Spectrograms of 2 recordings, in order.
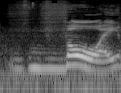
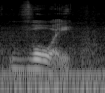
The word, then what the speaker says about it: voy: And yes, I realize it is pronounced. I just like gave a whole thing about pronunciation and then I pronounced it with a hard V.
